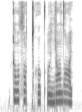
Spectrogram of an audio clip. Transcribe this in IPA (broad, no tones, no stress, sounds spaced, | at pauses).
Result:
ʈ ũ sˤ o ǀʰ o kʼ õ ɟ õ dˤ i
